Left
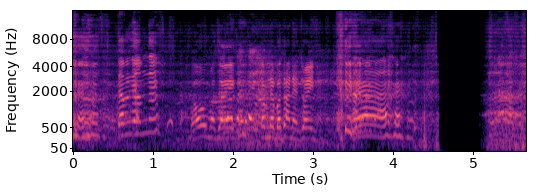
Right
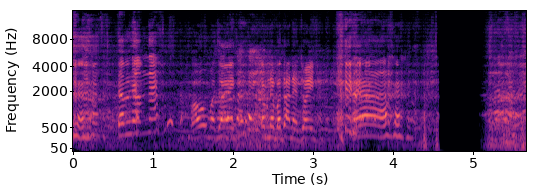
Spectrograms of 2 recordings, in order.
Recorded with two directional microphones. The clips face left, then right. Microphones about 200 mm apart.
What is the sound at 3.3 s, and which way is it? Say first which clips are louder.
Speech: left 1 dB; 50° left (ahead or behind).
